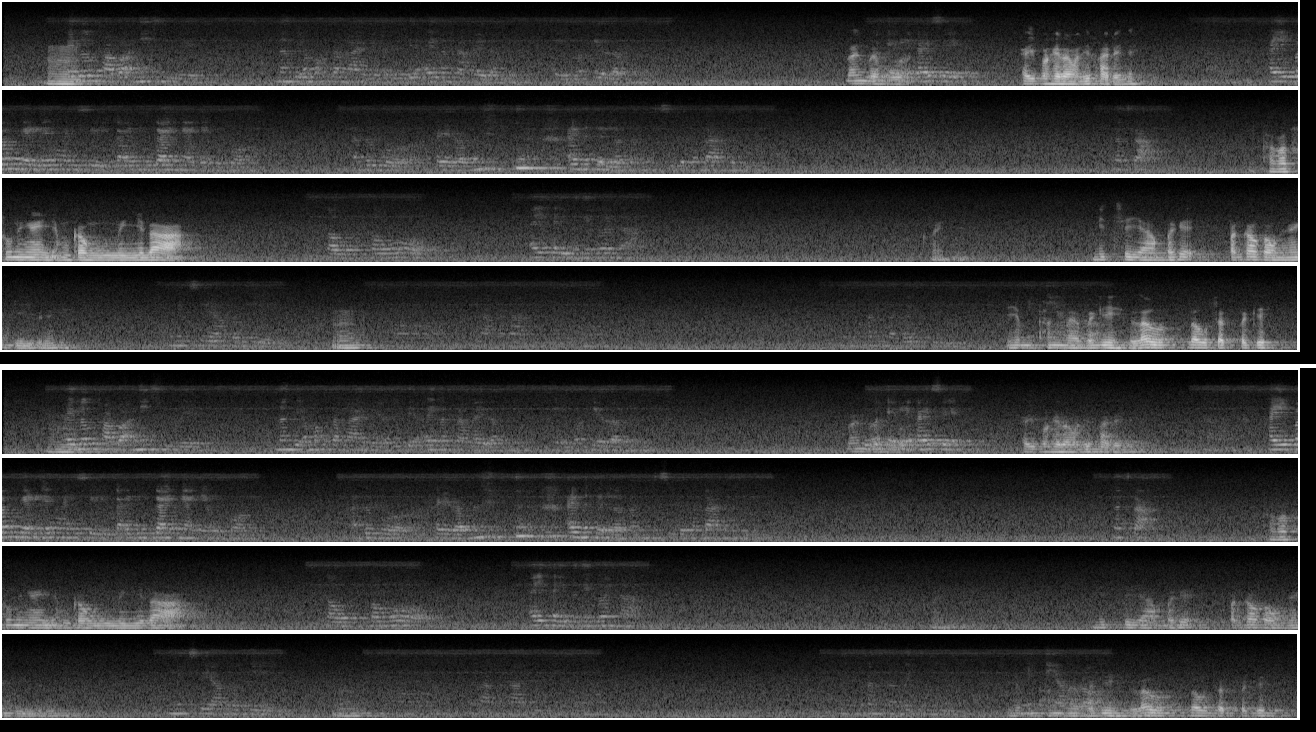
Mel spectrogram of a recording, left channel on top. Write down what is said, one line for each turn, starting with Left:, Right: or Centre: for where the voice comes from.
Left: ꯎꯝ
Right: ꯑꯩ ꯂꯧ ꯊꯥꯕ ꯑꯅꯤ ꯁꯨꯔꯦ ꯅꯪꯗꯤ ꯑꯃꯈꯛꯇ ꯉꯥꯏꯔꯦ ꯑꯗꯨꯏꯗꯤ ꯑꯩꯅ ꯈꯔ ꯍꯩꯔꯝꯅꯤ ꯍꯩꯕ ꯍꯦꯜꯂꯝꯅꯤ <inaudible>
Left: ꯅꯪꯅꯕꯨ
Right: ꯍꯦꯜꯂꯦ ꯍꯥꯏꯁꯦ
Left: ꯍꯩꯕꯨ ꯍꯩꯔꯝꯃꯗꯤ ꯐꯔꯦꯅꯦ
Right: ꯑꯥ ꯍ‌ꯩꯕ ꯍꯦꯜꯂꯦ ꯍꯥꯏꯁꯦ ꯏꯀꯥꯏꯗꯤ ꯏꯀꯥꯏꯅꯤꯉꯥꯏꯅꯦꯕꯀꯣ ꯑꯗꯨꯕꯨ ꯍꯩꯔꯝꯃꯅꯤ ꯑꯩꯅ ꯍꯦꯜꯂꯝꯃꯅꯤ ꯁꯤꯗ ꯃꯇꯥꯡꯗꯗꯤ ꯅꯠꯇ꯭ꯔꯥ
Left: ꯊꯕꯛ ꯁꯨꯅꯤꯡꯉꯥꯏ ꯌꯥꯝ ꯀꯧꯅꯤꯡꯉꯤꯗ
Right: ꯀꯧ ꯀꯧꯋꯣ ꯑꯩ ꯍꯩꯕꯅꯤ ꯂꯣꯏꯅ
Left: ꯑꯈꯣꯏꯗꯤ ꯃꯤꯠꯁꯦ ꯌꯥꯝꯕꯒꯤ ꯄꯪꯀꯥꯎ ꯀꯥꯎꯅꯦꯅ ꯀꯤꯕꯅꯤꯅꯦ ꯫
Right: ꯃꯤꯠꯁꯦ ꯌꯥꯝꯕꯒꯤ
Left: ꯎꯝ
Right: ꯑꯣ ꯀꯅꯥ ꯀꯅꯥꯒꯤ ꯃꯤꯠꯅꯣ ꯌꯨꯝ ꯊꯪꯅꯕꯒꯤ
Left: ꯌꯨꯝꯊꯪꯅꯕꯒꯤ
Right: ꯃꯤꯠ ꯃꯌꯥꯝꯔꯣ
Left: ꯂꯧ ꯂꯧ ꯆꯠꯄꯒꯤ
